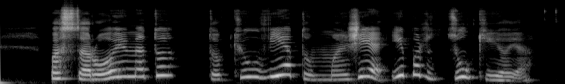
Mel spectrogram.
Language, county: Lithuanian, Vilnius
